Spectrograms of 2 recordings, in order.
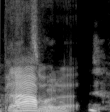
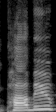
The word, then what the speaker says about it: Pabu: They're on Pabu." No, I think we've been saying it wrong. Have we? Because we've been saying Pabu, but I feel like they were saying Pabu. Like emphasis on the Pabu.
